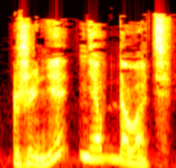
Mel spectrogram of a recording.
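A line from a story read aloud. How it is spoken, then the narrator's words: Old man, laughing. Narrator (Russian): сказал старик и засмеялся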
